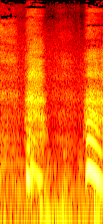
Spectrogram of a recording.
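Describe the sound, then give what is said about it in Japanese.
Heavy panting from someone worn out after shoveling heavy snow: two loud, breathy gasps with a voiced tone, separated by a quieter stretch of ragged breathing. “息が上がります”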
